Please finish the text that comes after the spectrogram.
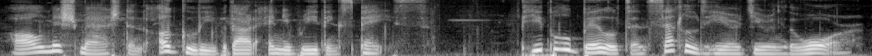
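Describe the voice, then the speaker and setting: A woman's voice: on the low side, dark tone, dry recording. A woman reading a scripted story as an amateur audiobook narrator. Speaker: amateur fan fiction narrator.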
